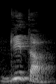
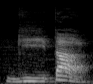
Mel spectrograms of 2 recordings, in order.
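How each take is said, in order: First: The first vowel is cut short. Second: The first vowel is held long. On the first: The speaker calls it wrong. "अगर हमने कहा गीता तो यह इसका उच्चारण क्या हो जाएगा? गलत हो जाएगा।" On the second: The speaker calls it right. "इसका उच्चारण हम करेंगे गीता"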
